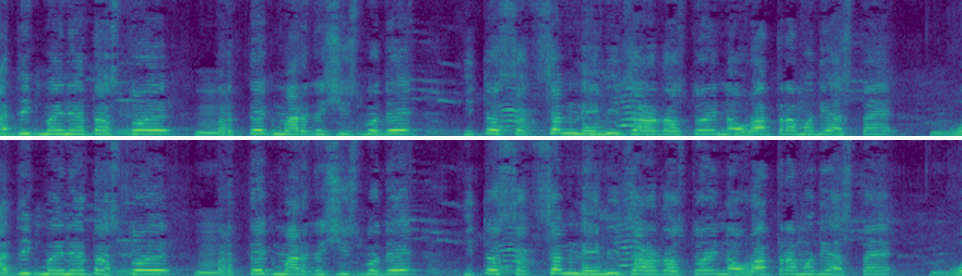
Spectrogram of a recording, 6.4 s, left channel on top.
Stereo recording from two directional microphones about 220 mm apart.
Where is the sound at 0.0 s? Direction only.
30° left (ahead or behind).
